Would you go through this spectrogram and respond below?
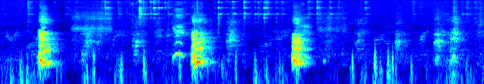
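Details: Worked up over a hairbrush, a one-year-old male Great Dane gives three deep, forceful barks about every two seconds, with human talking and scattered softer noises in the gaps.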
